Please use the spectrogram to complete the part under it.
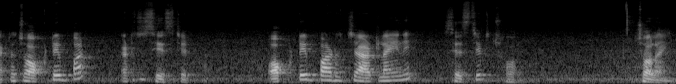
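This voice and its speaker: A middle-aged man with a Bengali accent lecturing as a high school English teacher, slow and deliberate in English, quicker in Bengali. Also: fairly bright tone, a little hiss or hum. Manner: switches between slow deliberate English and rapid explanatory Bengali. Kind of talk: classroom lecture.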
